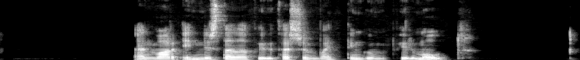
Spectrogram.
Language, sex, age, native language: Icelandic, male, 30-39, Icelandic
